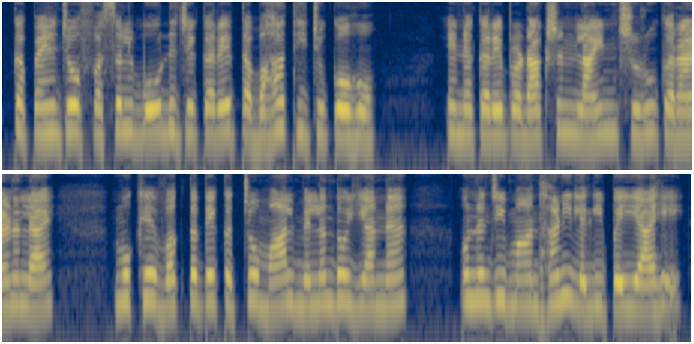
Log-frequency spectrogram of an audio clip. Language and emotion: Sindhi, fearful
